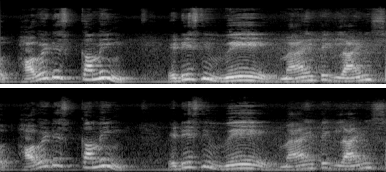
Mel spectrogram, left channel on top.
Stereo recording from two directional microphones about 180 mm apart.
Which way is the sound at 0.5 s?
25° left (ahead or behind).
